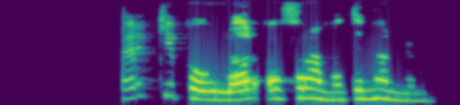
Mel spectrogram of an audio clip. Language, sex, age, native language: Icelandic, female, 40-49, Icelandic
